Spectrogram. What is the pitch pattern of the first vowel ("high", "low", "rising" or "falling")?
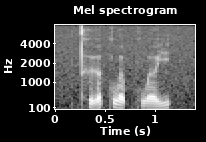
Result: rising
